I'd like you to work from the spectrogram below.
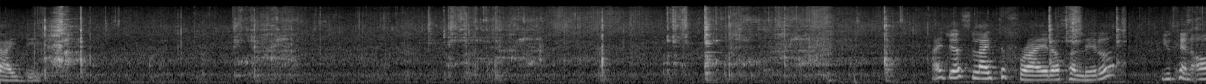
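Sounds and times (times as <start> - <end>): steady sizzle in oil: 0.0 - 12.0
spoon scraping metal pot: 0.4 - 0.9, 2.3 - 3.0, 4.3 - 5.5, 6.6 - 9.0, 10.5 - 11.3
rasp of grains being turned: 2.3 - 3.0, 6.6 - 8.4.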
